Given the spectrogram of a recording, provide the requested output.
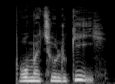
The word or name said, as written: bromatologi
